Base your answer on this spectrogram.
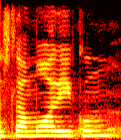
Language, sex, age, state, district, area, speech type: Urdu, female, 18-30, Bihar, Gaya, urban, spontaneous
